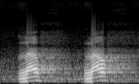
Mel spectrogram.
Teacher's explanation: Di ayat 5 ada huruf fa sukun atau huruf fa mati. Jangan dipantul.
